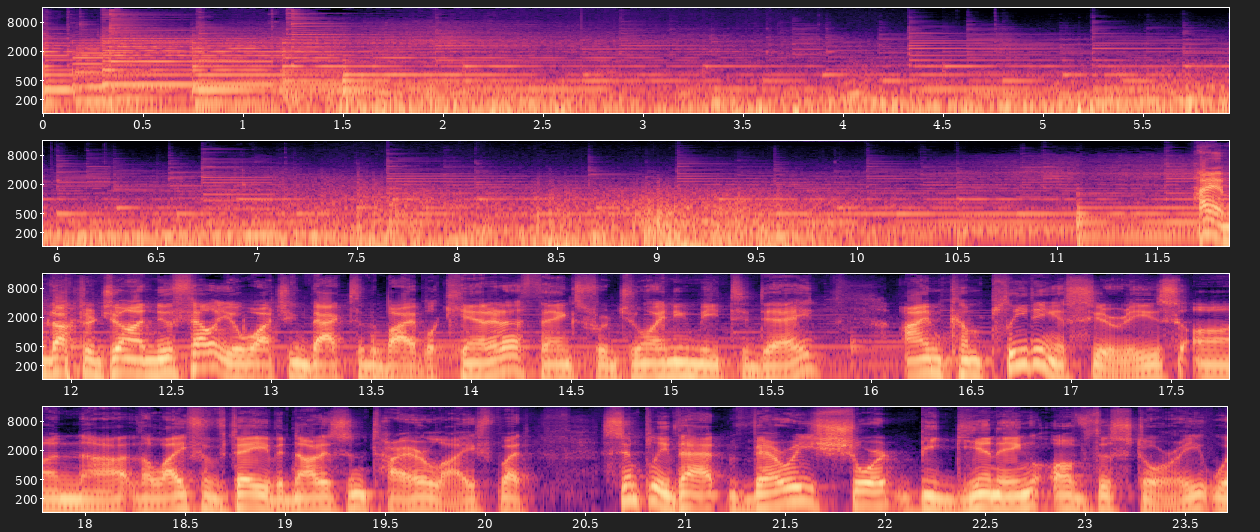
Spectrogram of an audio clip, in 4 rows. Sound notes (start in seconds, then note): 0.1 uplifting guitar music; 7.6 thunder rumbles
